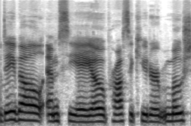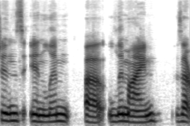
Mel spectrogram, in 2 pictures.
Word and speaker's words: limine: It's pronounced limine.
